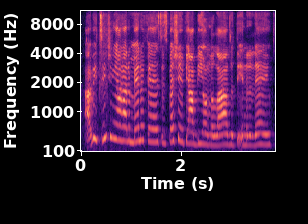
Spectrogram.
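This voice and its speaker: A fast-talking woman with a high-sitting voice and fairly even intonation hosts a relaxed livestream from Los Angeles. She has an American accent and reads viewer comments aloud, throwing back slangy, teasing remarks.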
